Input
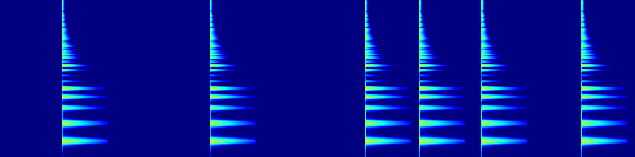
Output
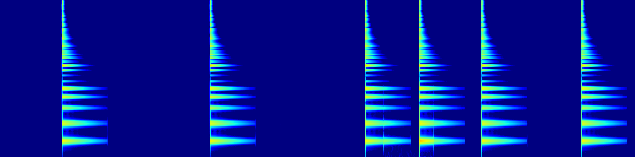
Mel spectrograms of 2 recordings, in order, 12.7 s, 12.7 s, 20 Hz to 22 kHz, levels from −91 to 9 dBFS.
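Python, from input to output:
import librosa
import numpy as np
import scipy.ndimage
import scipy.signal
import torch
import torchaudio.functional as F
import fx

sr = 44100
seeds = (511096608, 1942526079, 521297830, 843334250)

y = fx.low_shelf(x, sr, hz=440.0, db=10.5, at=(7.67, 8.68))
y = y * 10.0 ** (6.0 / 20.0)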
